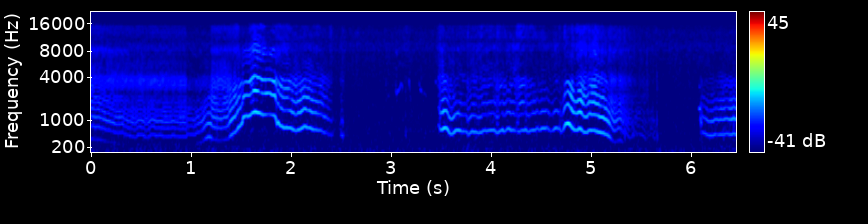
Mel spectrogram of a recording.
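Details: Three-day-old Blenheim Cavalier King Charles Spaniel puppy, one of Pom-Pom's two newborn boys, gives loud wavering cries that swoop upward and then slide down, several in a row with short gaps, inside a puppy pen.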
